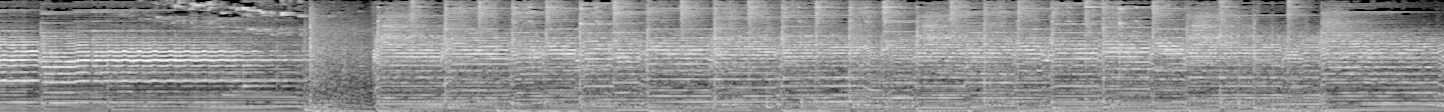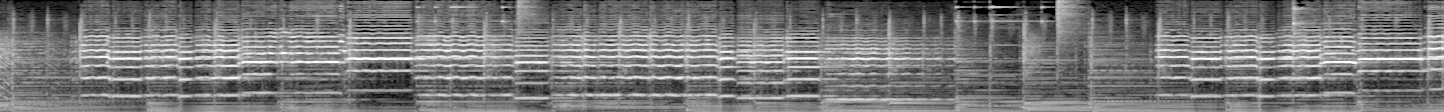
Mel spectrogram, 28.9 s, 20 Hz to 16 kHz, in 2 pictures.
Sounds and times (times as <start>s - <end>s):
Violin, fiddle: 0.0s - 24.7s, 26.0s - 28.8s.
